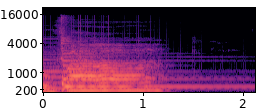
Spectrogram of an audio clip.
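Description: F major chord (A–C–F) held on a Yamaha arranger keyboard, ringing on and fading away. About a quarter second in, a man's voice sings one held note, the "fa" of the chord, over it for about a second.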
